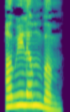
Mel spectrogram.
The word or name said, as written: ಅವಿಲಂಬಂ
